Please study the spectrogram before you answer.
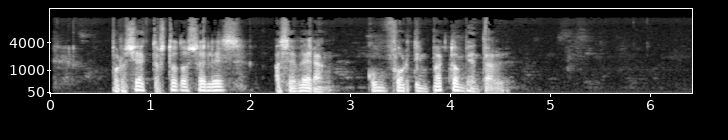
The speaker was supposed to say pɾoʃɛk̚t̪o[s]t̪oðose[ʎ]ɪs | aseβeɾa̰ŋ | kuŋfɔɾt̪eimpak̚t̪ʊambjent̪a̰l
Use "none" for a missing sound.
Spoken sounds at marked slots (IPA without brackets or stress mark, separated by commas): s, l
